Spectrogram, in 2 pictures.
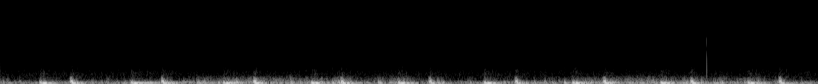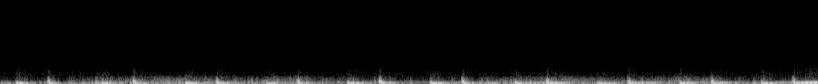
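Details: Male heart auscultated with a stethoscope: steady low lub-dub about 70 a minute, regular rhythm; normal heart sounds.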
